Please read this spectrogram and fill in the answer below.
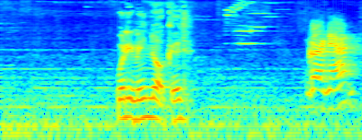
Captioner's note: chiming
